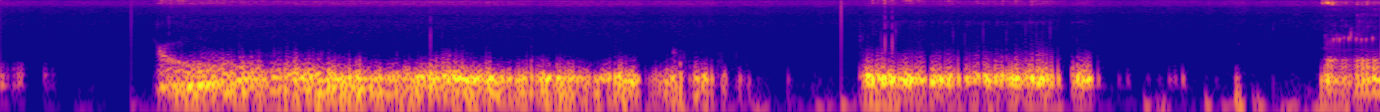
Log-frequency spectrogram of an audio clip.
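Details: Hungry stomach growling (borborygmi) recorded from the uploader's own stomach: long, low gurgling rumbles in two main bursts.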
